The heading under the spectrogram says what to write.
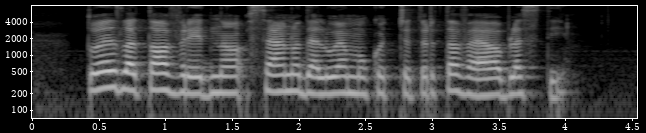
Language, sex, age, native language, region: Slovenian, female, 18-29, Slovenian, Drava region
